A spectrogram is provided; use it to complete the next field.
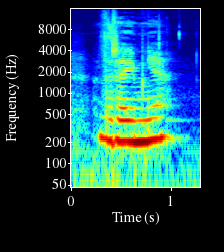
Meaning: apparently (seemingly)
- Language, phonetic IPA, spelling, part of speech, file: Czech, [ˈzr̝ɛjm̩ɲɛ], zřejmě, adverb, Cs-zřejmě.ogg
